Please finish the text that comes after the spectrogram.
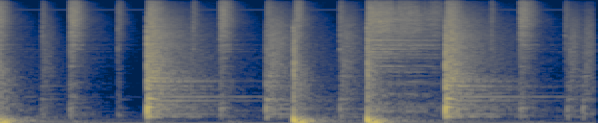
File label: Shuffle Loop, Full Kit Loops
